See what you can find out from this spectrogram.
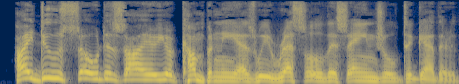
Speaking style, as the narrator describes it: the preacher cried

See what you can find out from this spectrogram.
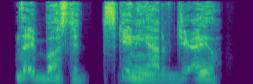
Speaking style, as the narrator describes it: The deputy sucked a sharp breath through gritted teeth and added

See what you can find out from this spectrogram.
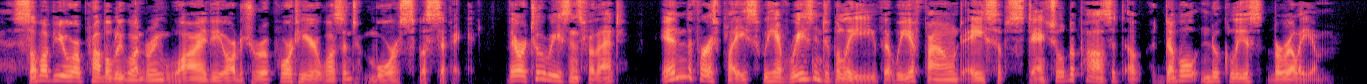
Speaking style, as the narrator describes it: The general nodded curtly and said

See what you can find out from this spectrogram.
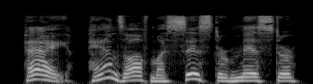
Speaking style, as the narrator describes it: Matt barked

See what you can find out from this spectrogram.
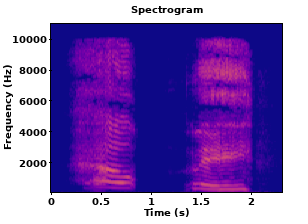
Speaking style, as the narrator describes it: croaked

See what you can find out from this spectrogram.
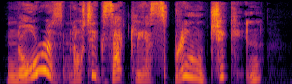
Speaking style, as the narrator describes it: whisper yells

